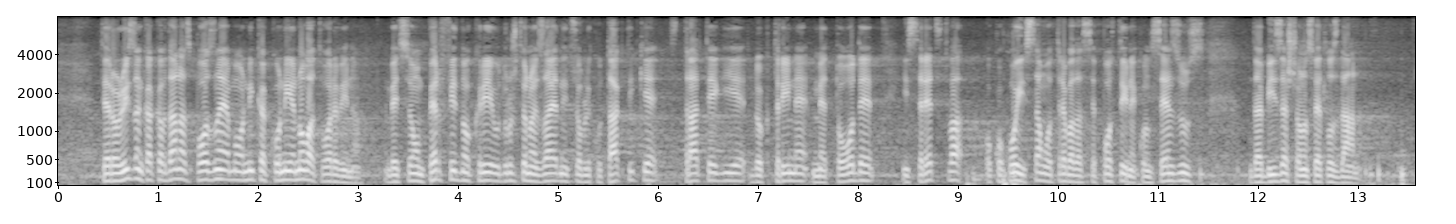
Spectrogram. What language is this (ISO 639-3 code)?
srp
